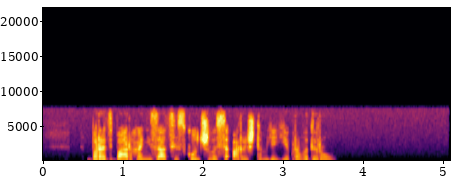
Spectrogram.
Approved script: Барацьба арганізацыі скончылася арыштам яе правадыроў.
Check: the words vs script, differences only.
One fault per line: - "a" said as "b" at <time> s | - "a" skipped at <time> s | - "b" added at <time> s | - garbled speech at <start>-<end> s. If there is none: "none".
none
